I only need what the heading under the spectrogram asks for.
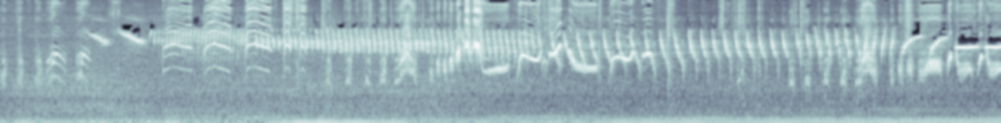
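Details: Caged Chinese hwamei singing rapid whistled trills and swooping notes, partly masked by a sustained high buzzing hiss and a low droning background.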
